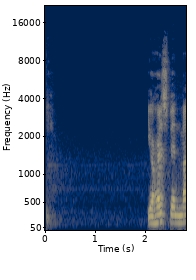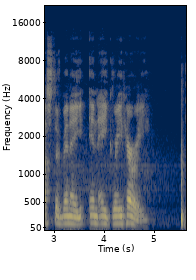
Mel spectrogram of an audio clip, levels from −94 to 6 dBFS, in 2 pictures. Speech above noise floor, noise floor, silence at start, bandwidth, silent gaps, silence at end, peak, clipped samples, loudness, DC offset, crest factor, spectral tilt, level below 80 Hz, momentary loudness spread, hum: 50 dB; -76 dBFS; 0.05 s; 12.5 kHz; none; 0 s; -8 dBFS; under 0.1%; -27 LUFS; under 0.1%; 20 dB; -5 dB/octave; -68 dBFS; 7 LU; none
